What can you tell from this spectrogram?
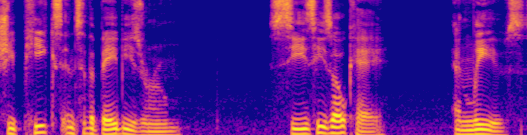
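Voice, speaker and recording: A man speaks very slowly in a fairly low voice with a dark, mellow tone, leaving long, frequent pauses. The recording is very clean with a silent background. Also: ordinary pitch variation. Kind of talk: horror story narration. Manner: dark, measured, ominous storytelling with hushed suspense; sinister first-person voice of a demonic narrator, building to a twist.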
